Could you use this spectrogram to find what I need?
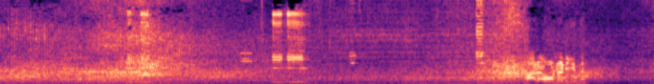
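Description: Traffic roars past on a busy road outdoors.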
